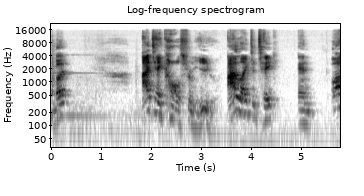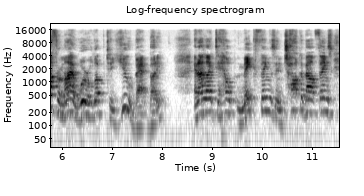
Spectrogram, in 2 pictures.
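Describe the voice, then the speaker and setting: Sounding a little high, pushed and bright, this vlog host chuckles frequently as he talks to his audience like a theatrical kids'-show presenter. He's a middle-aged man who makes costumes, filming in a prop-filled home office. The room echoes and the mic sits far away.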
